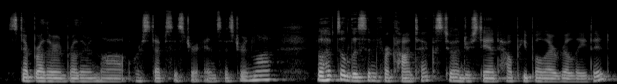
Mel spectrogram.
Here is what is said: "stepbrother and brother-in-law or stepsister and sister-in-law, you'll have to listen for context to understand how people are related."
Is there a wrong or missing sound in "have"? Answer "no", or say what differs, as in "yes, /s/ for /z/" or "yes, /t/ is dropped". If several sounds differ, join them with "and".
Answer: yes, /f/ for /v/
